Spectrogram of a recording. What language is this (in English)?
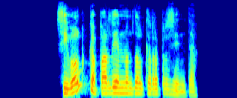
Catalan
